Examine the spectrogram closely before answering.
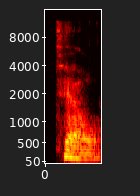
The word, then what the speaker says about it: tell: precisa pessoal olha só a gente acaba colocando no som do L na Lingua inglesa um som de u e não é esse som tá pro inglês o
